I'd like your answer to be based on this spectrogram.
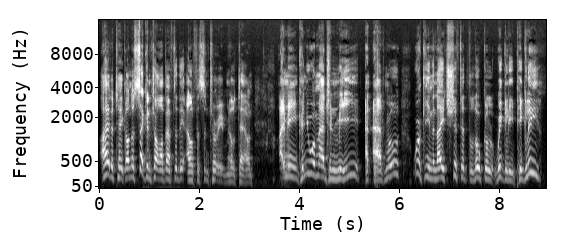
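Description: An actor playing a pompous, chuckling old admiral who is now a hologram, with an old-fashioned upper-class manner. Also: male voice, a little high, expressive, brisk, vocal fry, fairly bright tone, exaggerated voice. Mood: jovial.

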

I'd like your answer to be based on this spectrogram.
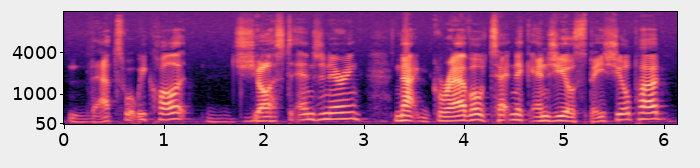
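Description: Nervous fussy engineer guy , man acting it, bright sharp voice, swoops all over. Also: a little high, expressive, unhurried. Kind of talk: radio comedy sketch acting.

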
